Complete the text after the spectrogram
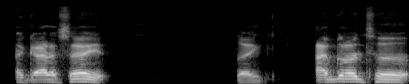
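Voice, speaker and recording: A man with a New York accent, at a very slow pace. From New York City (Staten Island). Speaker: wrestling livestream host. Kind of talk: casual live stream chat. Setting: live stream. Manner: animated.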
